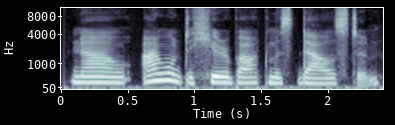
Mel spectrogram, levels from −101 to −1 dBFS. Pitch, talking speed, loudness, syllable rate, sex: 195 Hz, 200 wpm, -17 LUFS, 4.4 syllables/s, female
